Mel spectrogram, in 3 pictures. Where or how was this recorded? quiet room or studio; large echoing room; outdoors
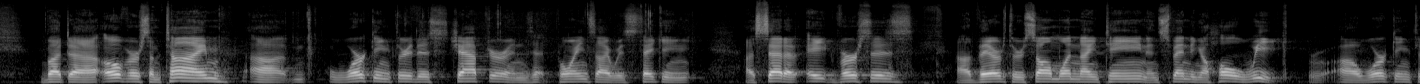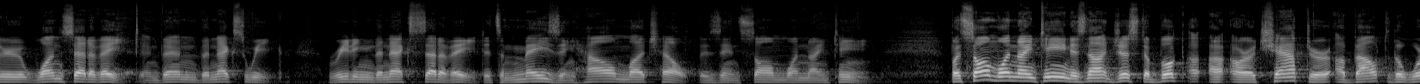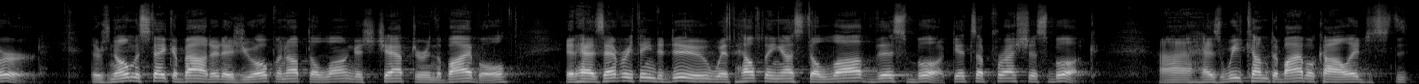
large echoing room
